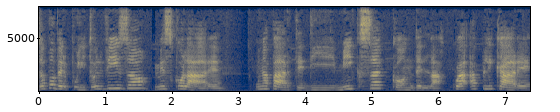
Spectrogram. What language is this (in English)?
Italian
